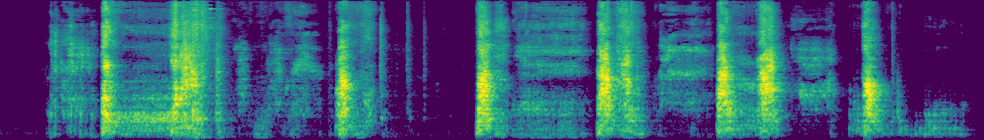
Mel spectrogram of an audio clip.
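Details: Pet dog guarding his food as someone tries to take it: harsh snarling growls broken by loud sharp barks and snaps, several bursts over ten seconds with short pauses between.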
